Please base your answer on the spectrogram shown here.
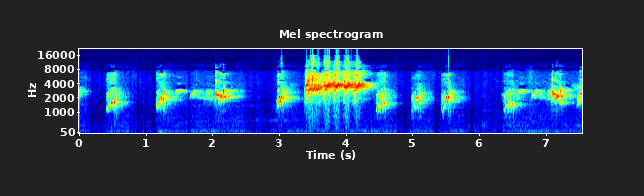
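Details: Decoy red-whiskered bulbul in a cage, its 'ché' song aimed at rivals: a string of clipped whistled chirps about every half second, broken by one long grating, buzzy burst mid-way, faint low hum throughout.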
